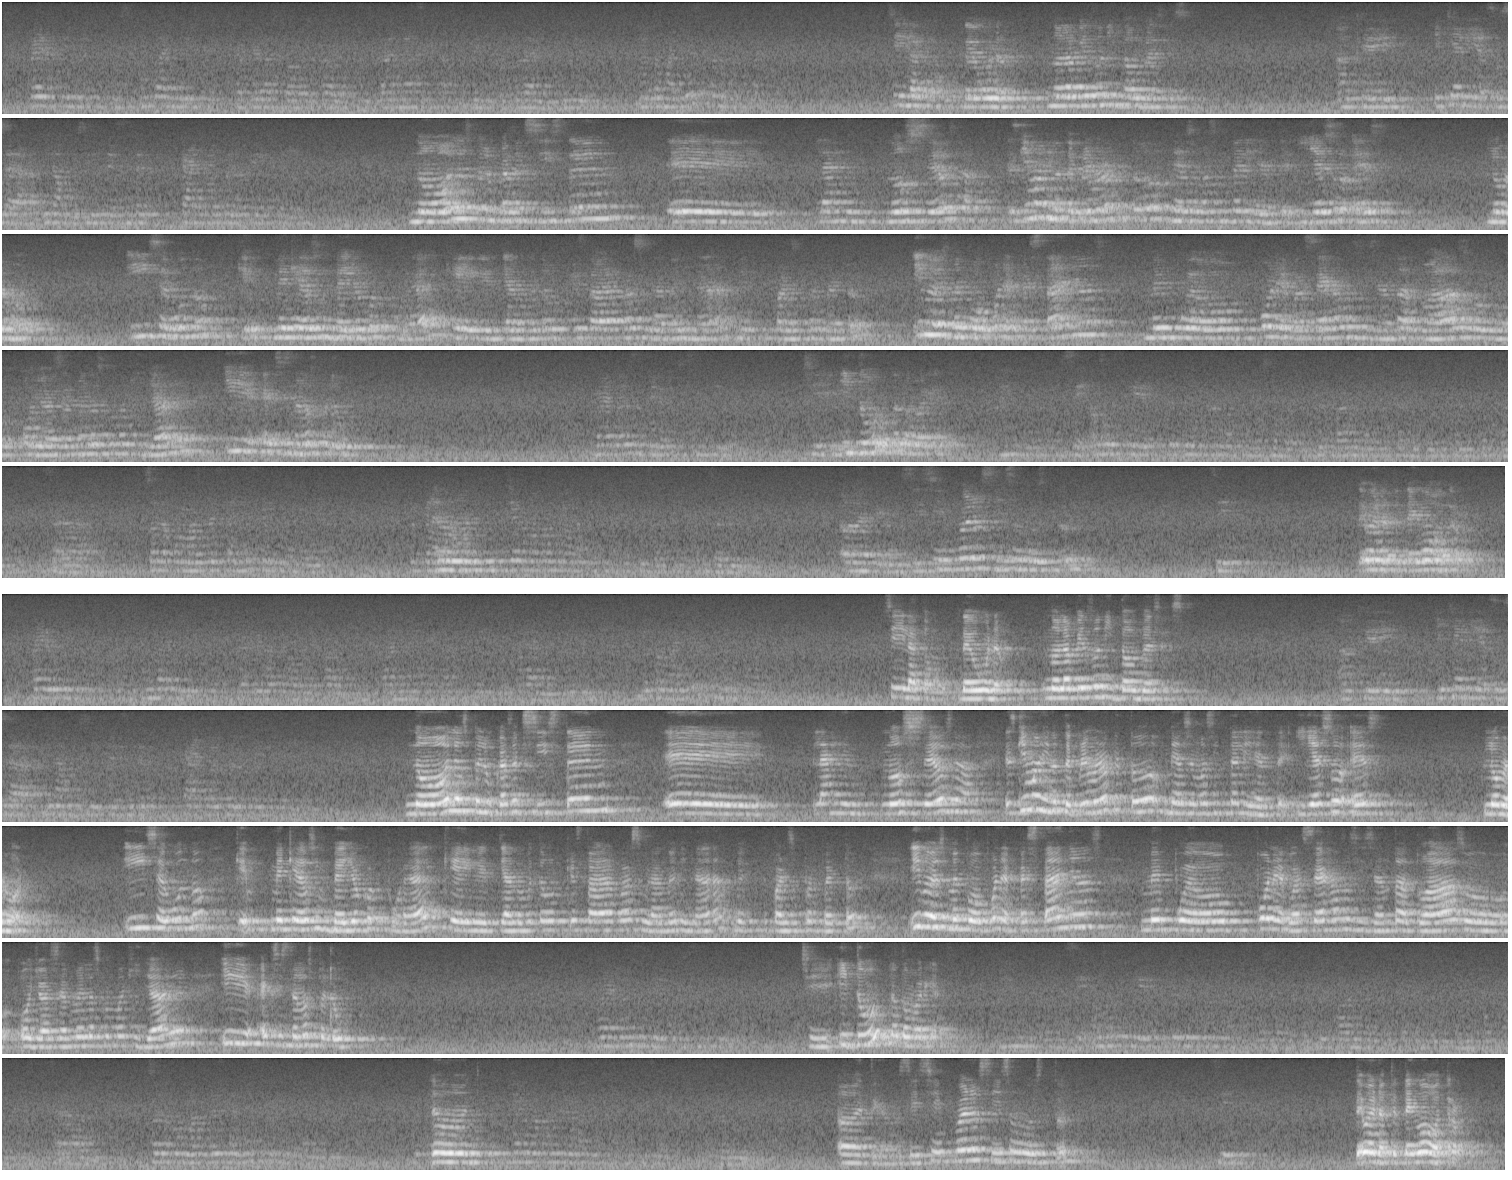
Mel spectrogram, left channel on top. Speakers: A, on the left; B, on the right.
A: pero tiene un efecto secundario y es que perderás todo tu cabello, pestañas, cejas, vello corporal incluido. ¿Lo tomarías o no lo tomarías?
B: Sí, la tomo, de una. No la pienso ni dos veces.
A: Ok. ¿Y qué harías? O sea, digamos, si te, se te cae todo el pelo que querías.
B: No, las pelucas existen. eh, la gente, no sé, o sea, es que imagínate, primero que todo me hace más inteligente y eso es lo mejor. Y segundo, que me quedo sin vello corporal, que ya no me tengo que estar rasurando ni nada, me me parece perfecto. Y pues me puedo poner pestañas, me puedo poner las cejas así sean tatuadas o, o yo hacérmelas con maquillaje y
A: <laughs>
B: existen las pelucas,
A: Bueno, eso tiene mucho sentido.
B: sí. ¿Y tú la tomarías?
A: Ay, bueno, no sé. O sea, es que yo he tenido problemas con los ojos, entonces para mí las pestañas son súper importantes. O sea, solo por las pestañas creo que no lo haría, porque la-
B: No,
A: no, me-
B: enti-
A: yo no me pondría una pestaña postiza, o sea, me parece horrible.
B: ah, entiendo, sí, sí. Bueno, sí, son gustos.
A: Sí,
B: Te- bueno, te tengo otro.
